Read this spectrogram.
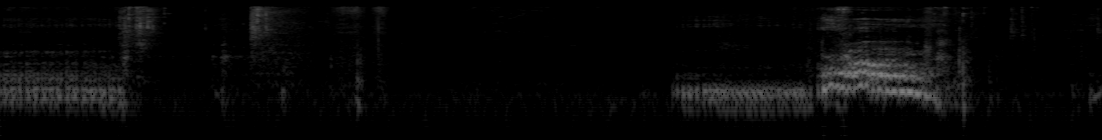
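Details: A silver miniature schnauzer gives low rumbling growls that rise into a brief whiny, strained vocalization as he is poked, a moment when he likes to hit his owner with his paw.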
